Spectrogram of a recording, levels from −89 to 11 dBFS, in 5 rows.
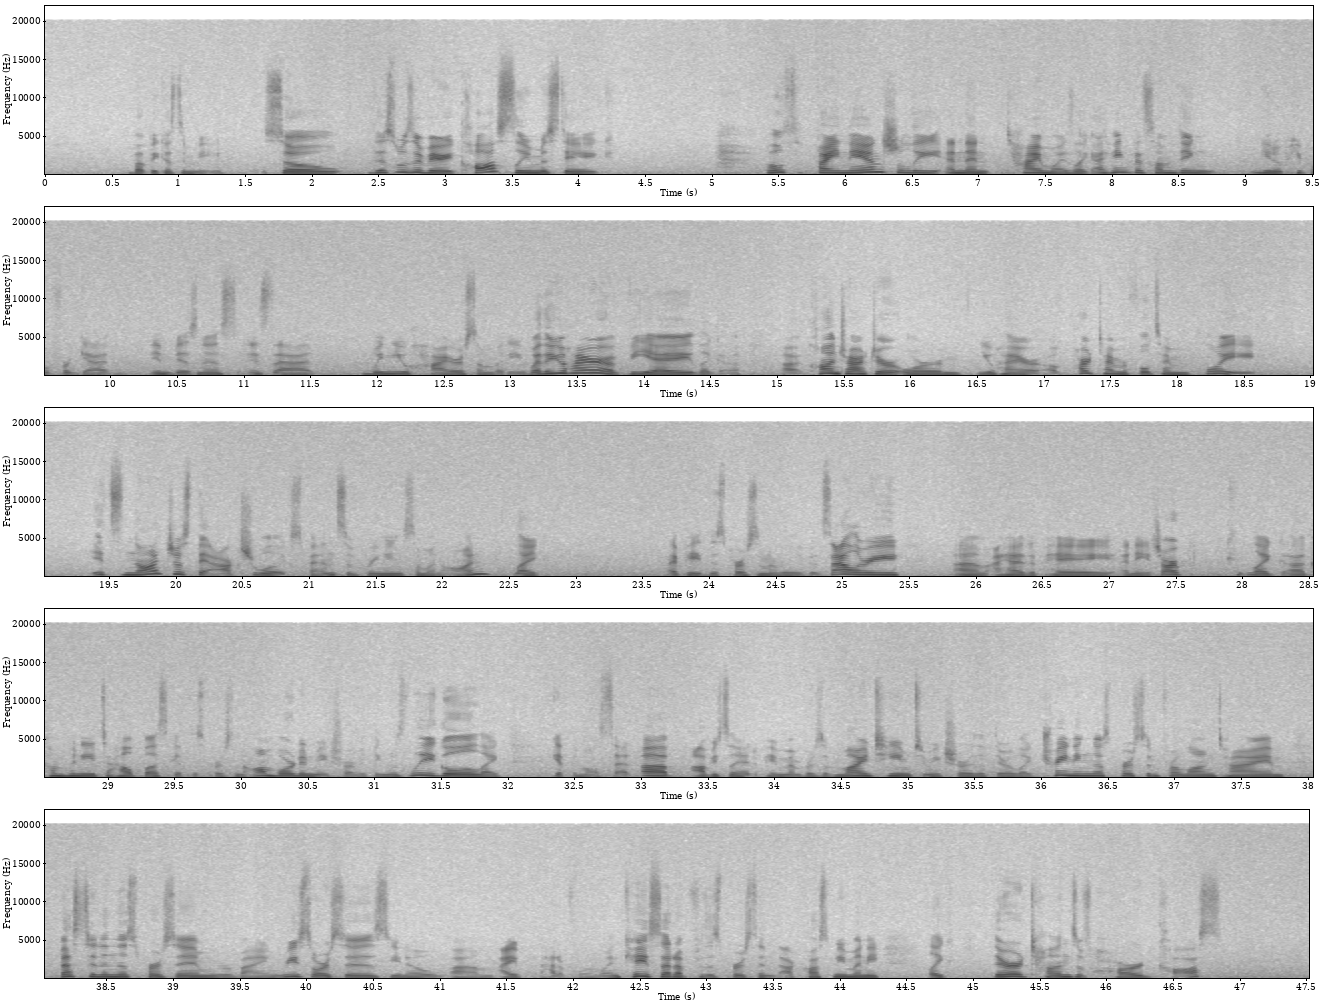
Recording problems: hiss; noticeable; throughout; 15 dB below the speech

